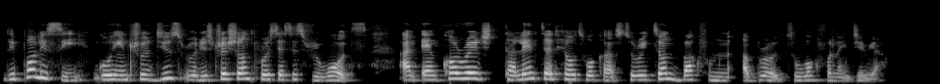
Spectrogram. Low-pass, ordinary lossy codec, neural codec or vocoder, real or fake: 7.2 kHz; none; none; real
